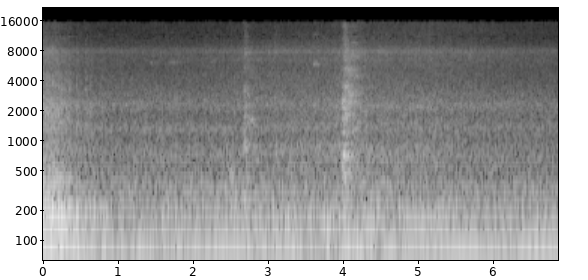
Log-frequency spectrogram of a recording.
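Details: Suzuki Raider J110 that would not start, after repairing two broken wires and restoring the stock rectifier wiring: small single holds a steady, even run with no misses after a quick blip; healthy.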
